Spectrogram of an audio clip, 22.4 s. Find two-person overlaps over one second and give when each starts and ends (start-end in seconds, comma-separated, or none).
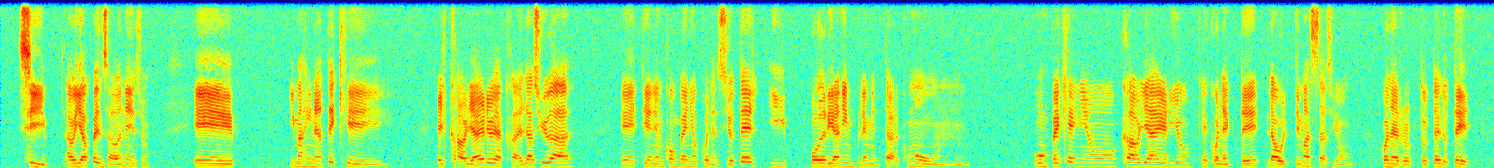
none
